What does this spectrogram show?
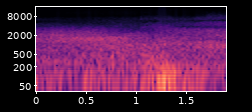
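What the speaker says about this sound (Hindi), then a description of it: "ऊपर हेलीकॉप्टर जा रहा है" Helicopter, likely a police patrol craft, passing overhead in Muscat, Oman, heard as a steady broad engine and rotor roar that swells slightly near the middle, loud and continuous with no talk.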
